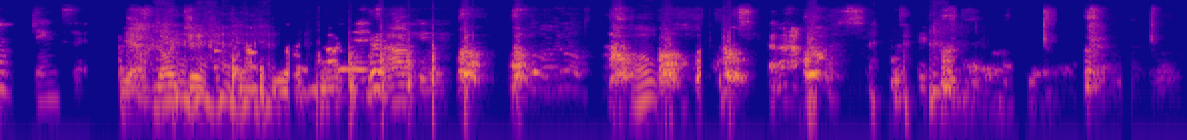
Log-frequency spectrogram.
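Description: Guard dogs barking at knocking, in a loud, rapid flurry of sharp, overlapping barks and yips that go on for most of the nine seconds, then thin out into scattered shorter barks toward the end.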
